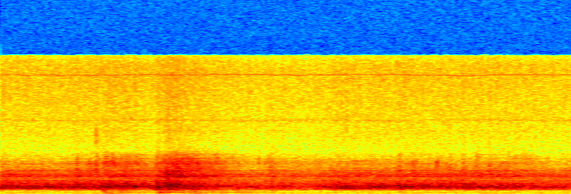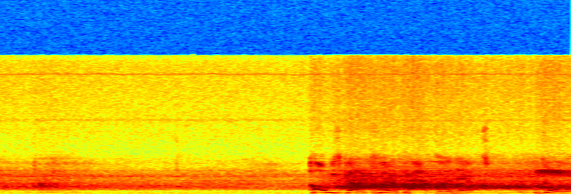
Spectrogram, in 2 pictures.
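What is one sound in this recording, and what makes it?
An arena crowd roars steadily through a television speaker.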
